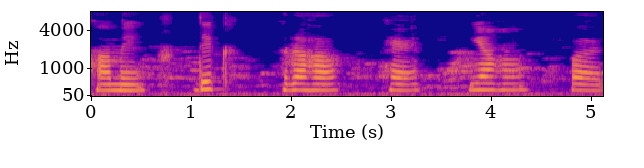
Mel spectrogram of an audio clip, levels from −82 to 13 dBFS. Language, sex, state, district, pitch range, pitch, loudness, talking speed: Hindi, female, Chandigarh, Chandigarh, 220-235 Hz, 225 Hz, -17 LUFS, 70 wpm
